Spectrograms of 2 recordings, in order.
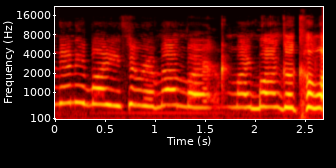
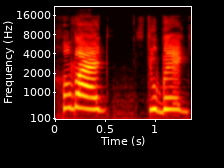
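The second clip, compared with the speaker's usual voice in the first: ordinary talk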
